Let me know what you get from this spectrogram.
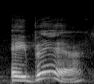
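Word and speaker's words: Hébert: A bear. H E B E R T. A bear.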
